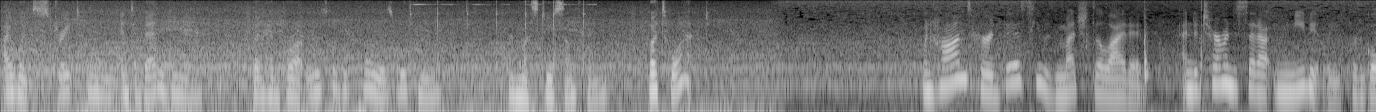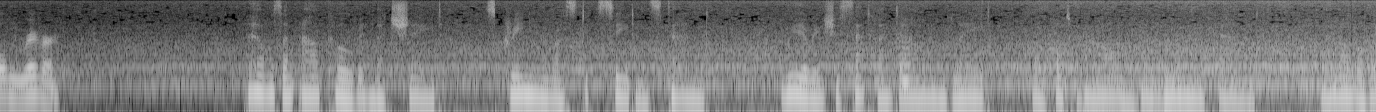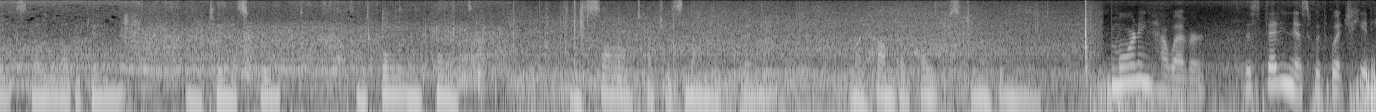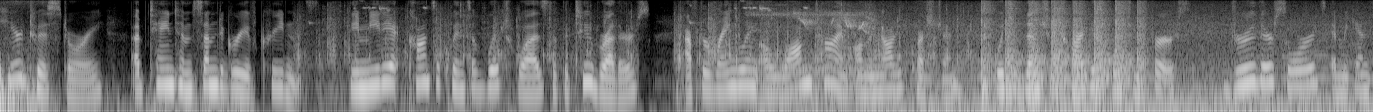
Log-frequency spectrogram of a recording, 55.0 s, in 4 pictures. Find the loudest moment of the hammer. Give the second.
52 s.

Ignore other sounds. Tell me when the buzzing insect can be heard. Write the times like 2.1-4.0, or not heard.
0.0-41.8, 48.7-54.9.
